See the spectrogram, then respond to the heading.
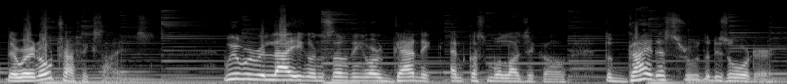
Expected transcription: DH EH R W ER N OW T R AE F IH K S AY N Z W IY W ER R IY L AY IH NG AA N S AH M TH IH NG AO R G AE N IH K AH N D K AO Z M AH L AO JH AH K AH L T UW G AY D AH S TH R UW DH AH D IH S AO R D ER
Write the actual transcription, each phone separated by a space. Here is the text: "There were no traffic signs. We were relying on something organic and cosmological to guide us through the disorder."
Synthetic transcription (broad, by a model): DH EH R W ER N OW T R AE F IH K S AY N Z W IY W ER R IY L AY IH NG AA N S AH M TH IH NG AO R G AE N IH K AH N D K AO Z M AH L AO JH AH K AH L T UW G AY D AH S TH R UW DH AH D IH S AO R D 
